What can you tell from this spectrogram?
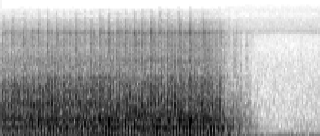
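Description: Dirt bike engine idling with a rapid, even beat, then shut off about three seconds in, dying away within half a second.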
